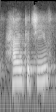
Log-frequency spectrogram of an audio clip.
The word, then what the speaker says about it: handkerchief: rather it is handsome handkerchief and hanky so in these words and the words that looks like them the letter d the letter d here are not to be realized okay the the next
